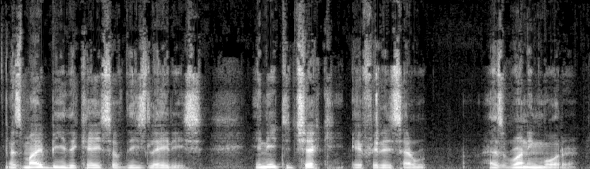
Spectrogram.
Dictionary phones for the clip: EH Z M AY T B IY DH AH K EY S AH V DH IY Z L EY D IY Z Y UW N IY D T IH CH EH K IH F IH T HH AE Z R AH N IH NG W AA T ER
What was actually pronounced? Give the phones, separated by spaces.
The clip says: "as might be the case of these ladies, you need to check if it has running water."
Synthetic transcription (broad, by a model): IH Z M AY T B IY DH AH K EY S AH V DH IY Z L EY D IY Z Y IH N IY D T IH CH EH K IH F IH T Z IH Z R AH N IH NG W AA T ER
